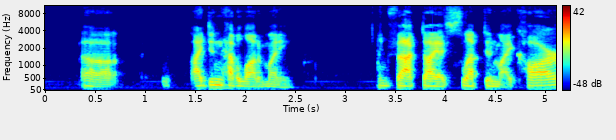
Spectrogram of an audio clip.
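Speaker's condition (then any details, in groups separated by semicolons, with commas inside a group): No condition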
